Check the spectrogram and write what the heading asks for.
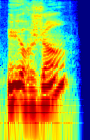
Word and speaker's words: urgent: Urgent. Urgent. – Urgent. – Urgent. Urgent. Ça s'écrit de la même façon qu'en français, mais UR en anglais se prononce UR. Ce mot se prononce urgent.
